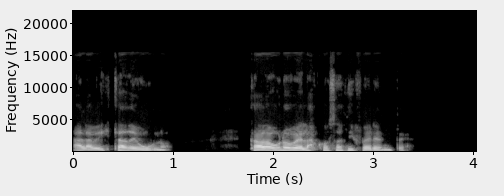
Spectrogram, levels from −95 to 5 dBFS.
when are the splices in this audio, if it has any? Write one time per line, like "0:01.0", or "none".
none

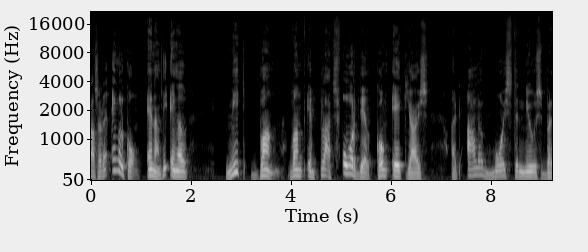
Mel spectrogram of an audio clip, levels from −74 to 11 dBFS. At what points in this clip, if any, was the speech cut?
0:01.0
0:01.4
0:02.6
0:03.9
0:05.0
0:07.4

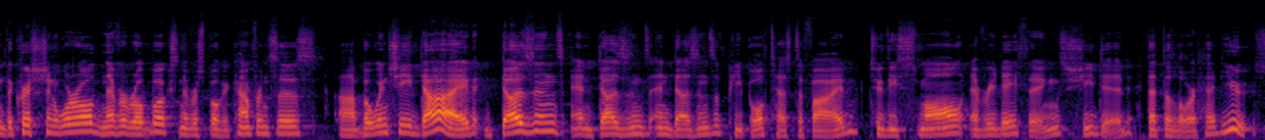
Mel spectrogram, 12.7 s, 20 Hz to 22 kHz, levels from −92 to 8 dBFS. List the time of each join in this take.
0:11.4

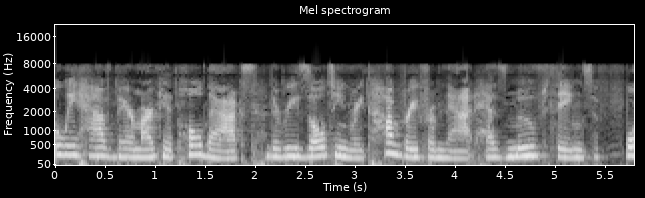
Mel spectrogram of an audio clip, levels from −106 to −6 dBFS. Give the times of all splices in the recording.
0:01.2

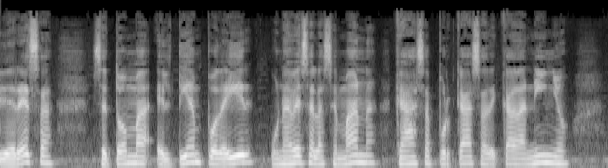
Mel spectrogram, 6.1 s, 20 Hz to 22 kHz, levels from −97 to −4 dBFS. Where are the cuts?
0:03.9

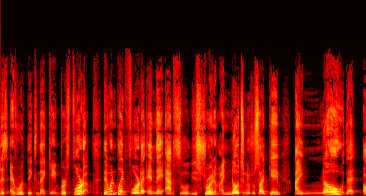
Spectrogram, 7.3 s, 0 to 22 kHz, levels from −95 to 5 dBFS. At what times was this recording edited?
none

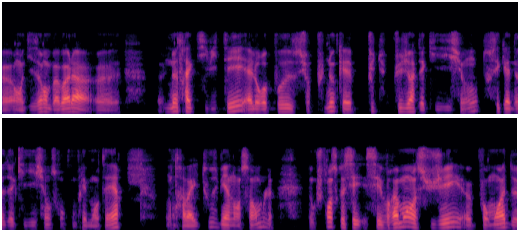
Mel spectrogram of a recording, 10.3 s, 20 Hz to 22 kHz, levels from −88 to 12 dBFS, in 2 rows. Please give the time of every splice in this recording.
0:04.2

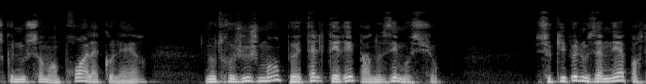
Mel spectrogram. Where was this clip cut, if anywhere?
none

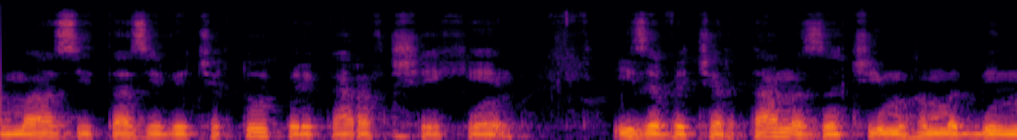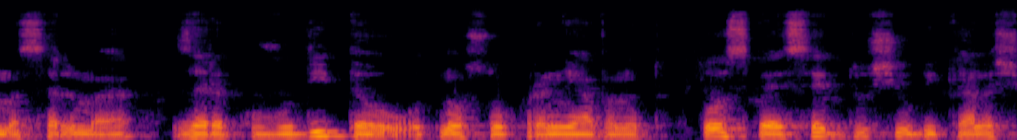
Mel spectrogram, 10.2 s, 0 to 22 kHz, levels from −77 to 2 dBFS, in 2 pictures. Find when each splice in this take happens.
0:02.0
0:05.9
0:08.5
0:08.8

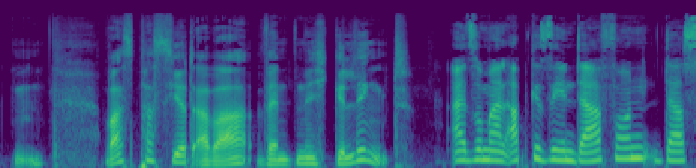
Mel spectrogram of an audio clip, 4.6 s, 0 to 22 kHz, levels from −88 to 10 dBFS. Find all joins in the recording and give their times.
0:02.0
0:02.8

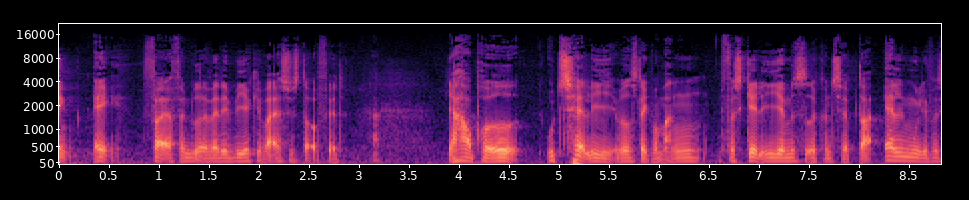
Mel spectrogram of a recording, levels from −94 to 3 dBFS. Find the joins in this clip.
none

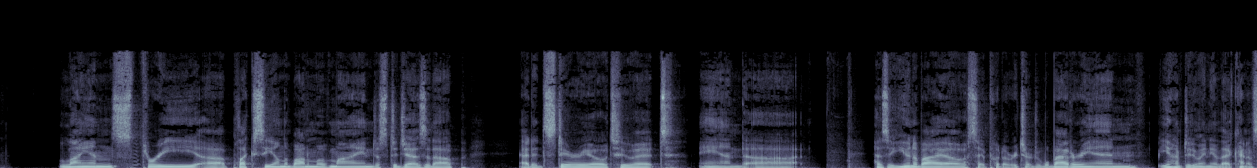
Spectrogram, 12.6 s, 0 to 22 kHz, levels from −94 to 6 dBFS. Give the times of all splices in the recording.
none

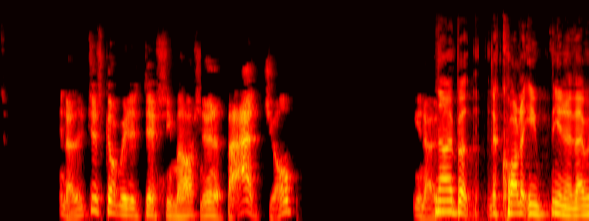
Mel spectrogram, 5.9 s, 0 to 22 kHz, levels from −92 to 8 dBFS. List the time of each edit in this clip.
0:02.0

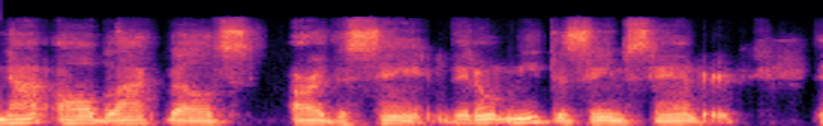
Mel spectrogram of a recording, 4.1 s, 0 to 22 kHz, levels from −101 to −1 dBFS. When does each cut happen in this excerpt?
none

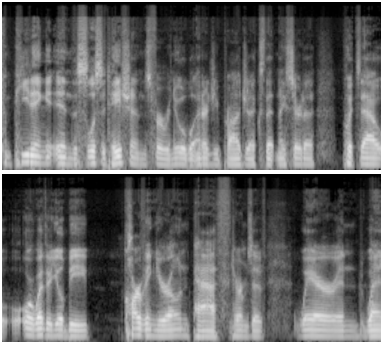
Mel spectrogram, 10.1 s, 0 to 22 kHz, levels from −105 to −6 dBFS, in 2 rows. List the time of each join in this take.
0:08.1

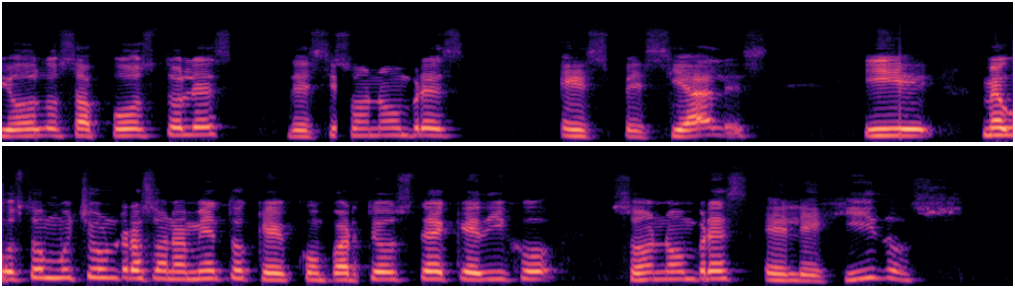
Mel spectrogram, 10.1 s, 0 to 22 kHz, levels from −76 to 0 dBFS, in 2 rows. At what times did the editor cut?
0:01.7
0:06.3

